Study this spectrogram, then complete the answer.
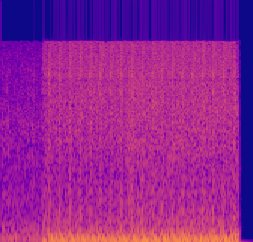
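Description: Aircraft machine guns in War Thunder fire a loud, rapid burst that kicks in sharply after a brief quieter moment, hammering continuously for nearly two seconds before cutting off abruptly.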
